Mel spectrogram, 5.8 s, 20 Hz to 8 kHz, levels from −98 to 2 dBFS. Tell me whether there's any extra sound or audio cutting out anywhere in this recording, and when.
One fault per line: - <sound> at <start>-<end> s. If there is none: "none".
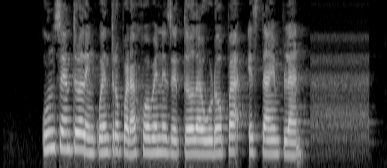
none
